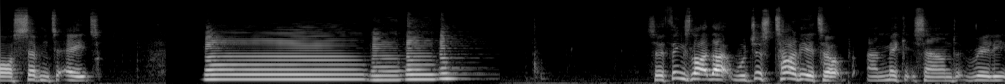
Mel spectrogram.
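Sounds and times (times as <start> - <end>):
alto saxophone notes: 2.0 - 5.0.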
